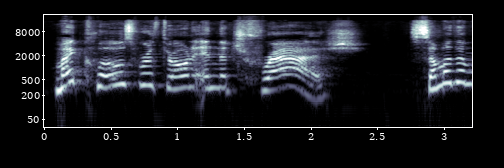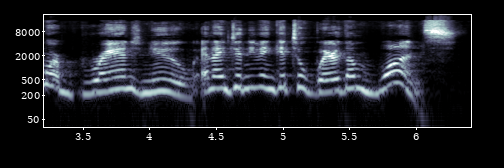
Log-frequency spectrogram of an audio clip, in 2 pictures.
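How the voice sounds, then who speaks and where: A woman's voice: sits high, lively intonation, measured pace. A woman voicing a frustrated young career wife who pleads and complains about her mother-in-law. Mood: exasperated. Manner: pleading, exasperated. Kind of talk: animated story voice acting.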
